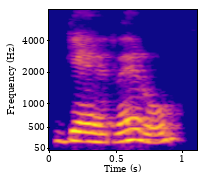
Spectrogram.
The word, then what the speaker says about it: Guerrero: surname actually i i it's it's a it's guerrero and it's a spanish surname and in english it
